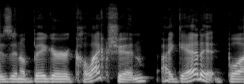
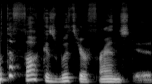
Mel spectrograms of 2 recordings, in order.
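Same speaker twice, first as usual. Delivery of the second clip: mock snide, sarcastic, cutting tone; 3 dB quieter than usual. Retelling what someone said about friends: imitating someone snarky. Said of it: "imagine it in the most snarky way possible".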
